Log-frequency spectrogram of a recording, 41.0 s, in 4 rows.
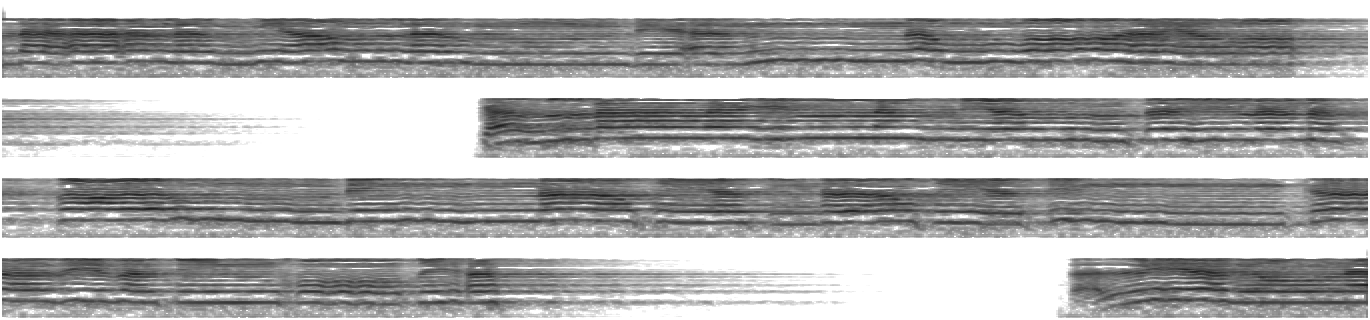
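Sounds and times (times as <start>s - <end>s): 
tajwid Quran recitation: 0.0s - 11.2s, 13.8s - 35.8s, 38.8s - 40.9s.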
